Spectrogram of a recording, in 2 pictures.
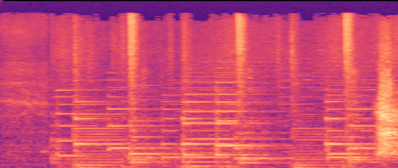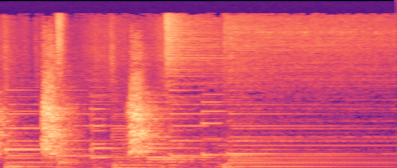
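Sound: dog barking and howling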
